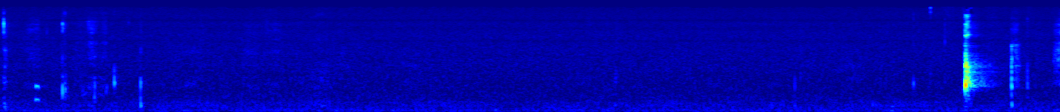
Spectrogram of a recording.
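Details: Dog with hiccups: brief, soft, regularly spaced catches, about five in a quick run, then a louder one; canine hiccups.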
